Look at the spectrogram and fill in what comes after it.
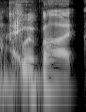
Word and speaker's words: Quibi: Is it Quibi or is it Quibi? – Quibi. I don't care. – Rhymes with ribeye.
